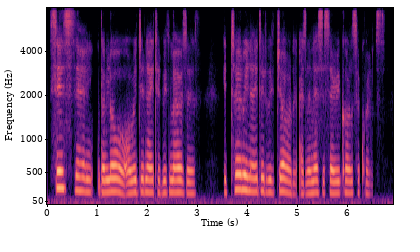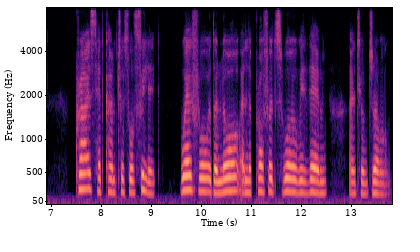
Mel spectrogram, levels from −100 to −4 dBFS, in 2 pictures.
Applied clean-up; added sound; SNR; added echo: neural diffusion model UNIVERSE++.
